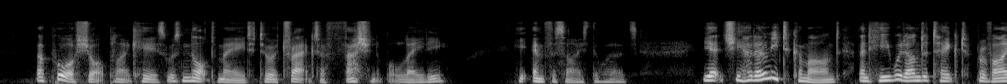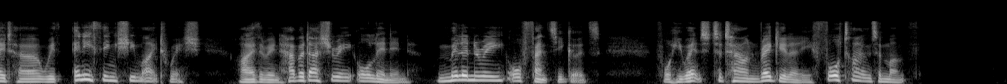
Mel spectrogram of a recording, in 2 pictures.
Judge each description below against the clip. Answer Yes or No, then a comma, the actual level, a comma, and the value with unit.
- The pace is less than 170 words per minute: Yes, average, 160 wpm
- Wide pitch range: Yes, wide, 7.4 semitones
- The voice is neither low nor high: Yes, medium, 145 Hz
